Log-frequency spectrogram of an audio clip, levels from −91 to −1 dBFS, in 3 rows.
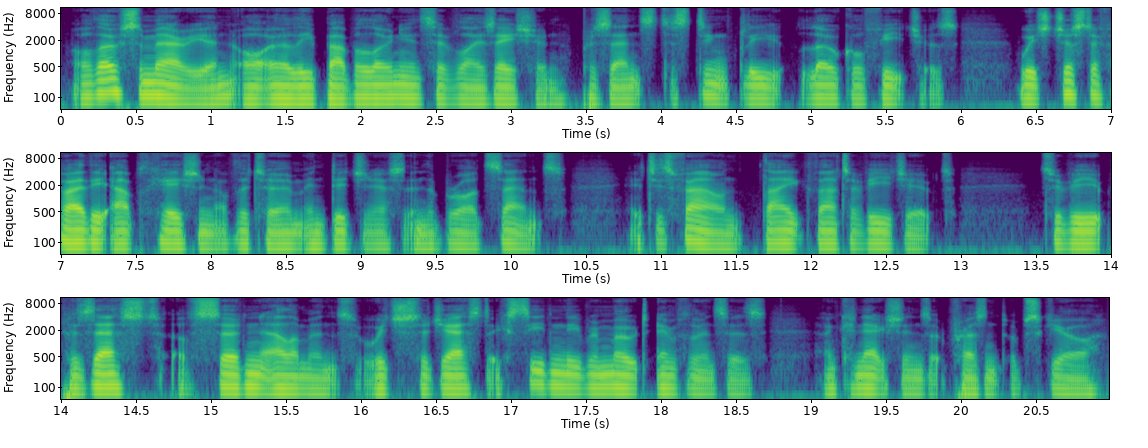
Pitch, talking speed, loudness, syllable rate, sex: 90 Hz, 125 wpm, -21 LUFS, 4.7 syllables/s, male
